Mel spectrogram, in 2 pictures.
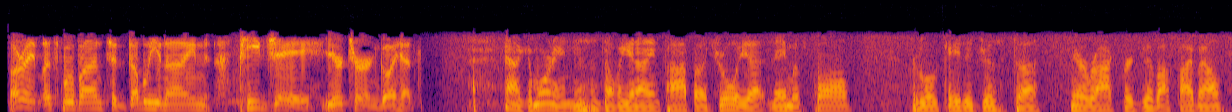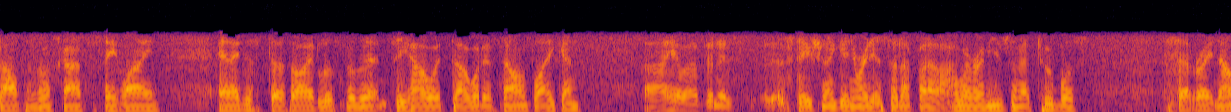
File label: Icom 7600 & Icom PW-1 Amp; Roscoe, IL.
